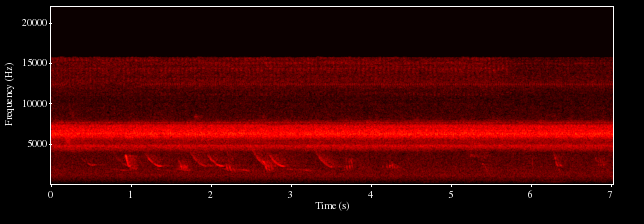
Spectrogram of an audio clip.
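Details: Cicadas droning steadily high and shrill on a summer day while birds add repeated short downward-sweeping chirps over the first half, then a few scattered notes.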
